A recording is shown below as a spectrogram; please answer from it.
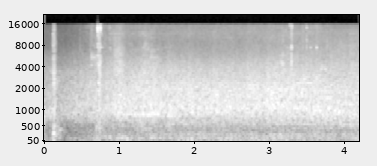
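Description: Ford Mondeo wagon's power tailgate opening from the key fob: a sharp click as the latch releases, then a steady rushing whir as the tailgate lifts.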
